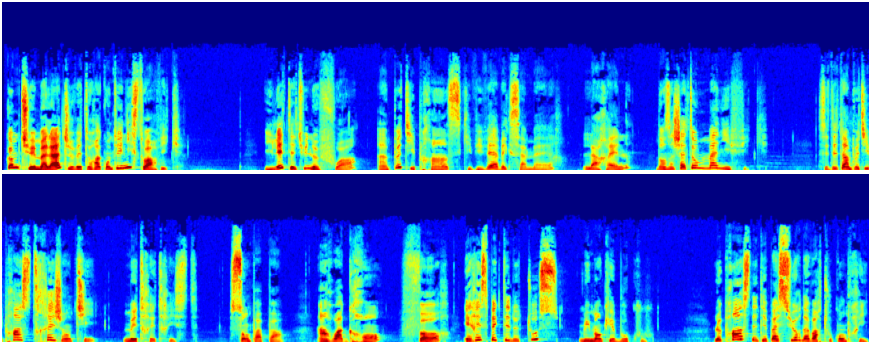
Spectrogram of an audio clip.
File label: dialogue, French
